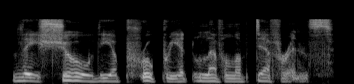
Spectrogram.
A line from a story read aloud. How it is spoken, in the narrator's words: Taryn grumbles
